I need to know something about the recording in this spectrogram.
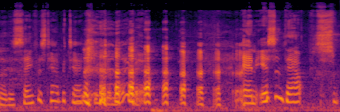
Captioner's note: laughs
